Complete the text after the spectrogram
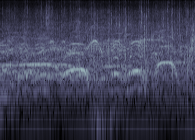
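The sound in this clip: Audience applause for a steel guitar player at a live show on stage: steady, moderately quiet clapping that continues throughout, with faint gliding tones over it.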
